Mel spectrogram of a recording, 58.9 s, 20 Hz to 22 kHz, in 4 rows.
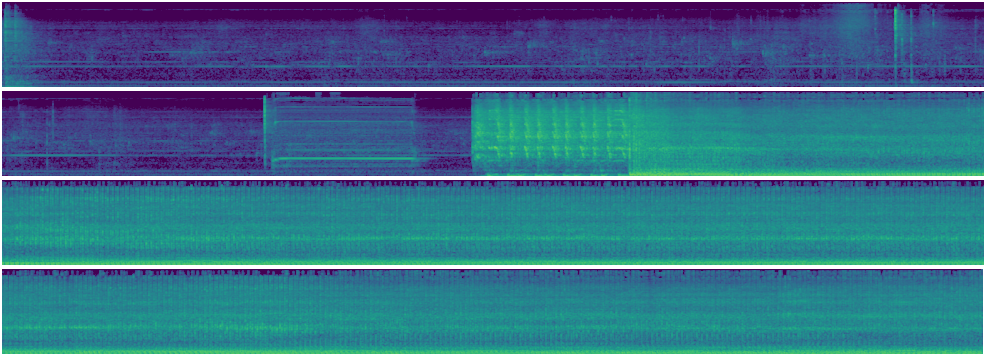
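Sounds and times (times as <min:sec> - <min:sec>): motorcycle engine idling: 0:21.8 - 0:58.9.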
